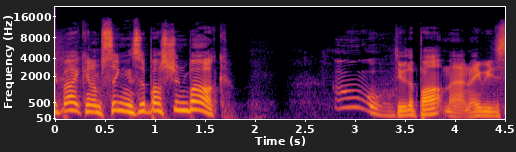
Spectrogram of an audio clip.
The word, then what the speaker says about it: Bach: Yeah, it's like BACH. Yeah. So, Bach. Bach. Bach.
